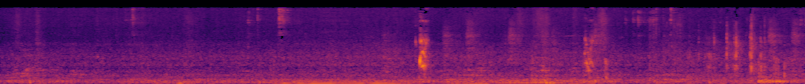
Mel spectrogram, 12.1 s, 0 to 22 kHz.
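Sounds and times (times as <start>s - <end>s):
baby hiccuping: 6.2s - 6.6s, 8.8s - 9.0s.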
